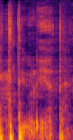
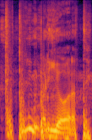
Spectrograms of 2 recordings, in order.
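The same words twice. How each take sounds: First: Whispered in wonder; soft echoing whisper of awe; awed whisper. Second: Said in the usual way. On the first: Real, not acted. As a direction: breathe it out reverently.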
